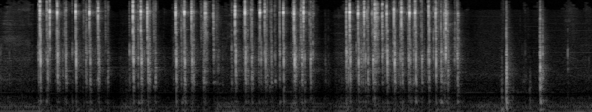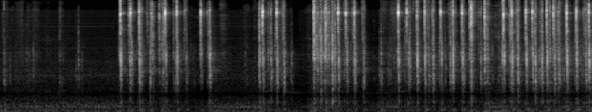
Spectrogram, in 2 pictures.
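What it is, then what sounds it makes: Typewriter-style mechanical keyboard. Fingertips type continuously on a retro typewriter-style mechanical keyboard with round plastic keycaps. Bursts of sharp, bright clicks alternate with short pauses and a few isolated taps, and each click dies away almost instantly.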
